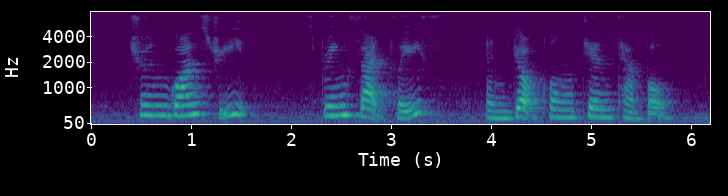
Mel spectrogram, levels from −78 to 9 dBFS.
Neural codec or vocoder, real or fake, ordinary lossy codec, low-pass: none; real; MP3, 64 kbps; 7.2 kHz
